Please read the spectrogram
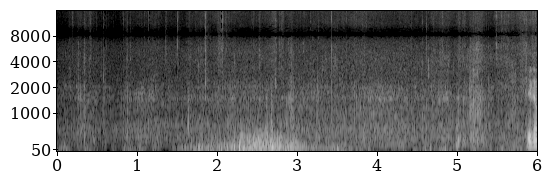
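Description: Wind buffeting a phone's microphone: a low rumble that swells in a gust about two seconds in, then eases to a steady lower hiss, with a few faint ticks near the end.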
